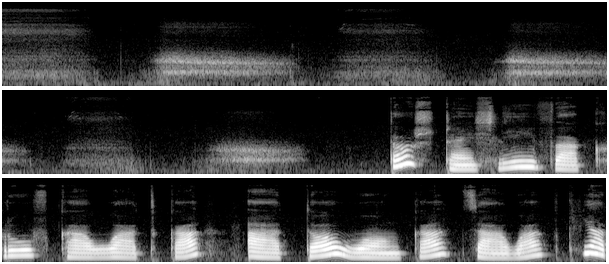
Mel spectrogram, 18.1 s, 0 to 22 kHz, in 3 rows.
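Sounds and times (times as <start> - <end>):
person breathing deeply while sitting cross-legged: 0.0 - 9.2
speech: 10.0 - 18.1.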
